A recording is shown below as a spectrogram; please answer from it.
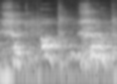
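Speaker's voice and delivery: high, strained telling-off without volume; irritated hushing. Acted. Crowd trying to silence the shouting beggar, high irritated hiss. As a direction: silence him urgently, half under control.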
